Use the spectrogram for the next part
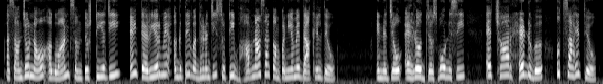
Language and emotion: Sindhi, happy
